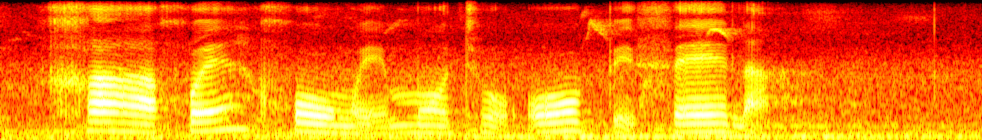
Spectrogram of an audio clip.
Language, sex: Tswana, female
